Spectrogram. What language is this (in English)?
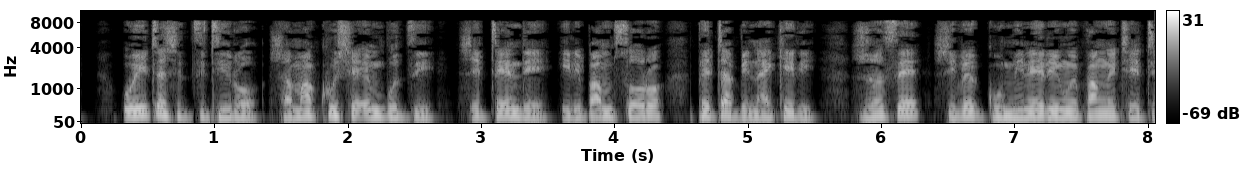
Shona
